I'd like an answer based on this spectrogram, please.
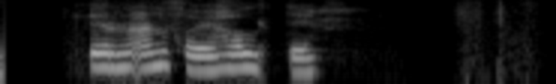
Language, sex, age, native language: Icelandic, female, 8, Icelandic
